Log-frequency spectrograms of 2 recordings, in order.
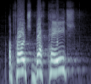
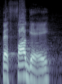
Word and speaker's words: Bethphage: When he approached Bethpage, little Bible trivia here. It's actually pronounced Bethphage, but you could just say Bethpage because Bethphage is a mouthful.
